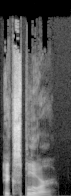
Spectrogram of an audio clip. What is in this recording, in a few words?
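"explore", English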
